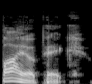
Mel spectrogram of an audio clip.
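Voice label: "biopic", British English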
